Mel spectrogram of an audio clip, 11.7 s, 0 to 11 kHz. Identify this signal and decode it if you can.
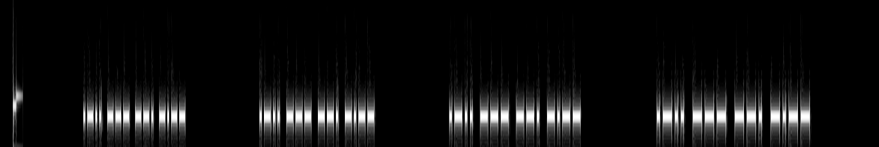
Morse code, heard as a keyed tone, about 38 wpm, 700 Hz. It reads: LOGY LOGY LOGY LOGY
